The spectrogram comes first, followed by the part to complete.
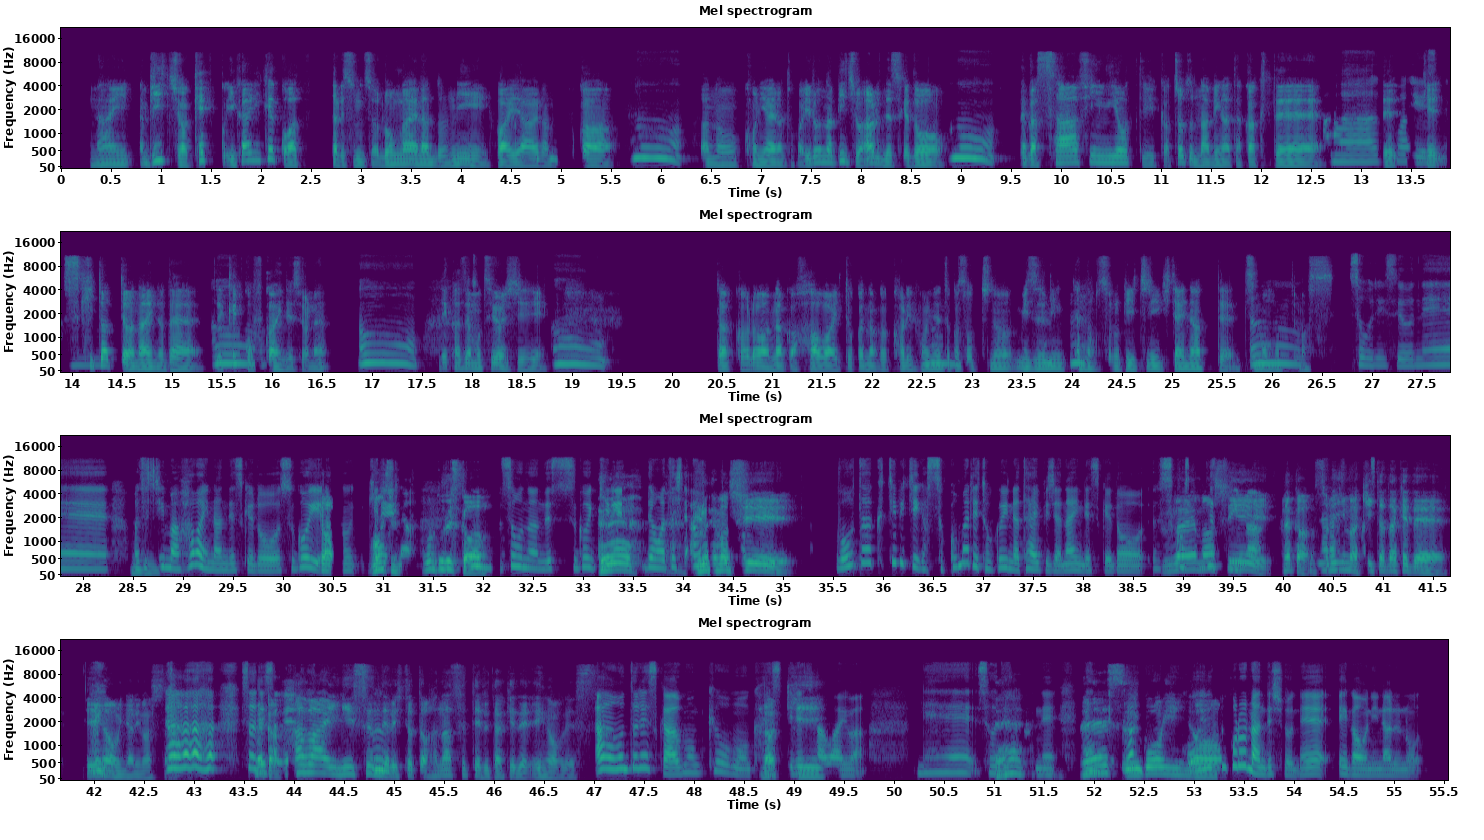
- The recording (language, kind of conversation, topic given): Japanese, unstructured, あなたの笑顔を引き出すものは何ですか？
- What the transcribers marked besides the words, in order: tapping; in English: "ウォーターアクティビティ"; other background noise; laugh; unintelligible speech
